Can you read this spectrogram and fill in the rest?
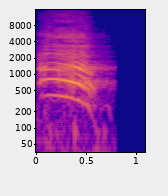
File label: mummy voice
